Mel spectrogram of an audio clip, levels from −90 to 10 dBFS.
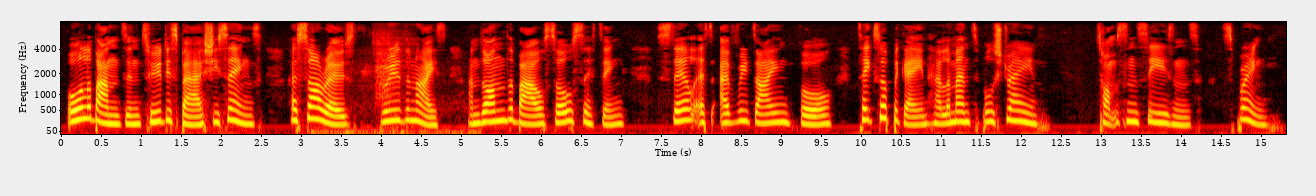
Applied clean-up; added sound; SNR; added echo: none; Hiss; 18 dB; none.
